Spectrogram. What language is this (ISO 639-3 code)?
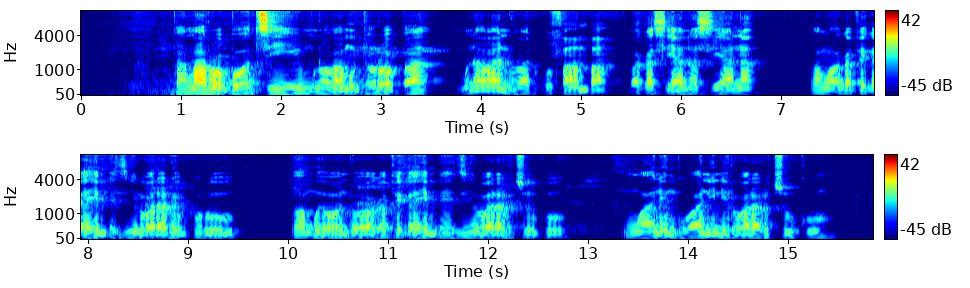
sna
